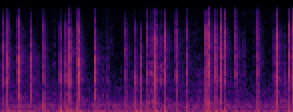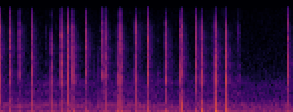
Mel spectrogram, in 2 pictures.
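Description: Long nails rapidly tap and scratch across the front of a thin, hollow kraft cardboard Bee's Wrap package, held flat in both hands with its contents inside. The result is a quick, irregular stream of sharp, dry clicks and papery scrapes with bright high edges, each stopping dead with no ring, over a faint low hum.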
